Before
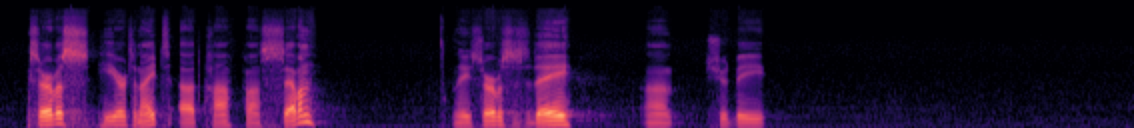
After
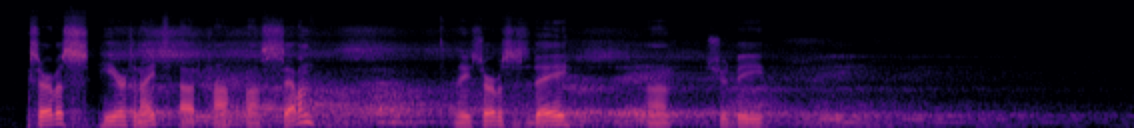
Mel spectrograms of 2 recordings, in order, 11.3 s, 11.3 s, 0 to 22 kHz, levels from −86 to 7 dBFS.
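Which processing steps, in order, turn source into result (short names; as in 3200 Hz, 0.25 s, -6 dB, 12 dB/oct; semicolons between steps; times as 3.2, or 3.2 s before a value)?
compressor 10:1, threshold -19 dBFS, peak gain reduction 10 dB; diffused feedback echo 0.949 s, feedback 44%, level -9 dB; gain -8.5 dB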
